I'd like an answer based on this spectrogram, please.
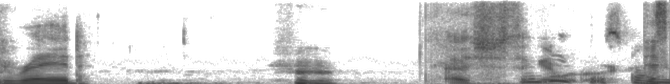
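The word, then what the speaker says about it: Wraid: So this person's name is His name should be Raid, spelled with a W.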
